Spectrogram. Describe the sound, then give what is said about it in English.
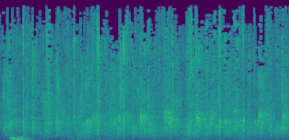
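An audience applauds steadily after a poetry reading, a dense, even patter of many hands clapping with no pauses, and a brief low vocal sound rises at the very start. “Oh, you may clap your hands, it doesn't bother me.”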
